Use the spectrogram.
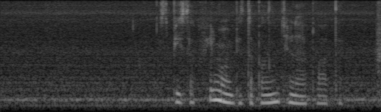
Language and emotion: Russian, neutral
